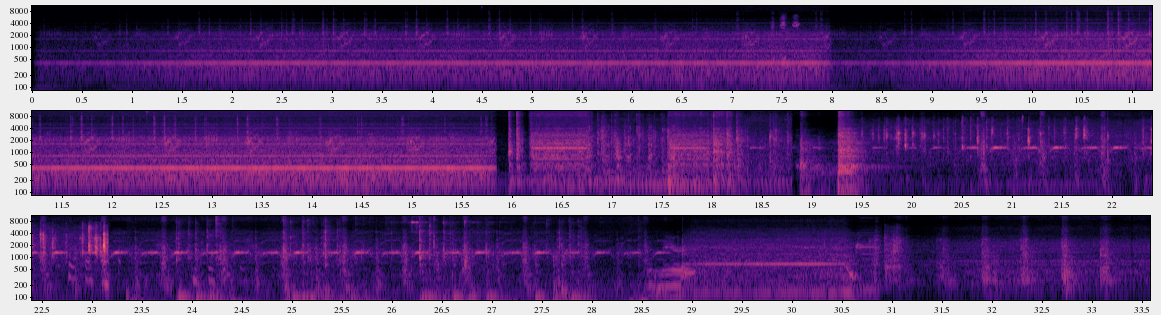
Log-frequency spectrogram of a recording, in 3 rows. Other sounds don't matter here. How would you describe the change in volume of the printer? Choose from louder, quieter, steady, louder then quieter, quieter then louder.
louder then quieter.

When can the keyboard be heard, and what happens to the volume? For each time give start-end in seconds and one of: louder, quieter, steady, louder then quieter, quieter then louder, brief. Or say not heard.
16.6-28.7 louder then quieter.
